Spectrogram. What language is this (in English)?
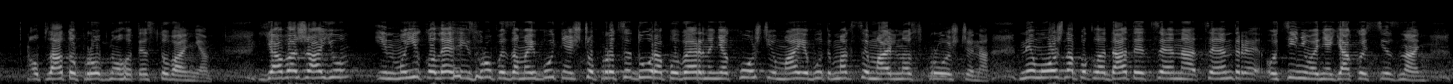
Ukrainian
